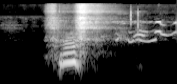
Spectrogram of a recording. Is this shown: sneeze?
yes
